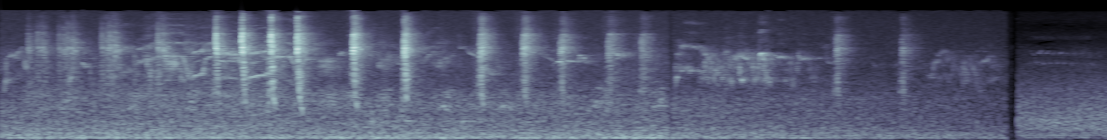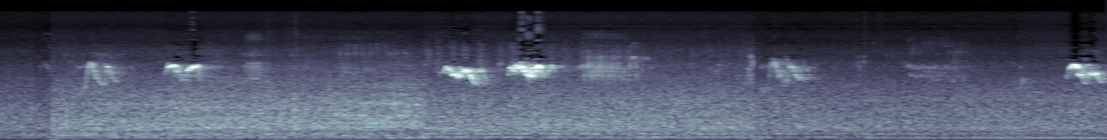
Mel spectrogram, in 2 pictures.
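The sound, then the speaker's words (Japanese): A pale thrush sings outdoors, starting with a quick series of sharp chirps and warbled notes, then delivering short, separated phrases over a soft ambient background. “さえずり。今のは白原でした。”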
